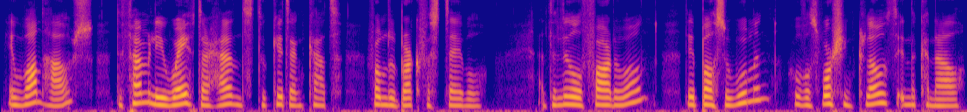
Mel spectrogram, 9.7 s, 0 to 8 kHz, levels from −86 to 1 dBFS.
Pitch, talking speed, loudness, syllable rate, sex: 210 Hz, 200 wpm, -20 LUFS, 5.8 syllables/s, female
